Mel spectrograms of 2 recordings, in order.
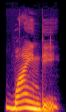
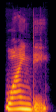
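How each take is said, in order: The two takes are said the same way.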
